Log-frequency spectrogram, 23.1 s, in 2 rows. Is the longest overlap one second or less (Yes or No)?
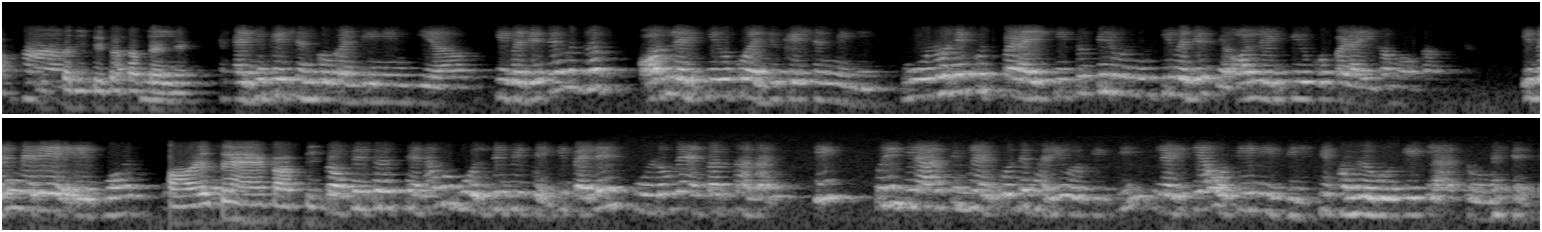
Yes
